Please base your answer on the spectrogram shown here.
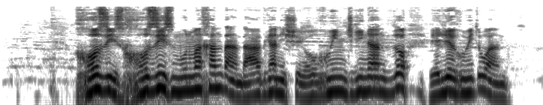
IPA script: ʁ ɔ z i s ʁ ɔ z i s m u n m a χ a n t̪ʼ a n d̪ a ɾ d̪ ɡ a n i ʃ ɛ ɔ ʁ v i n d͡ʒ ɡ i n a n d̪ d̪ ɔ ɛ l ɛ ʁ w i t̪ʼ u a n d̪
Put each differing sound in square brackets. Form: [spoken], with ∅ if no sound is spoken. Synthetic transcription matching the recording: ʁ ɔ z i s ʁ ɔ z i s m u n m a χ a n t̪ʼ a n d̪ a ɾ d̪ ɡ a n i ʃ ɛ ɔ ʁ [w] i n d͡ʒ ɡ i n a n d̪ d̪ ɔ ɛ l ɛ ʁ w i t̪ʼ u a n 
